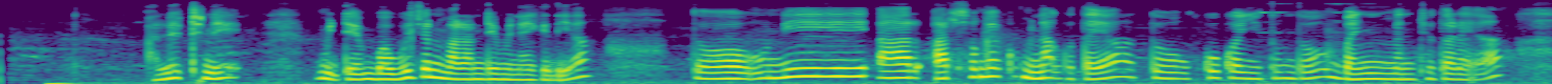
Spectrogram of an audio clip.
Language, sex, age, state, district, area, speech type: Santali, female, 18-30, West Bengal, Paschim Bardhaman, rural, spontaneous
